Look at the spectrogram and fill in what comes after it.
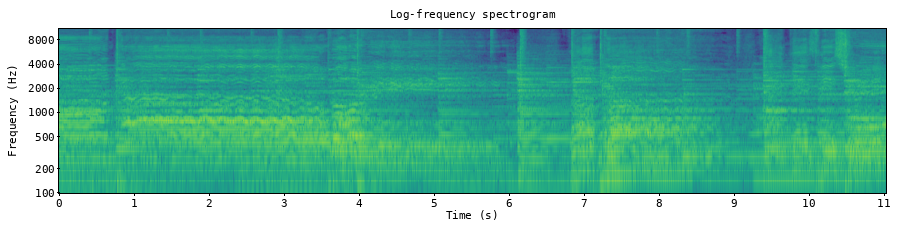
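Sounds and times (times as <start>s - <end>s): keyboard accompaniment: 0.0s - 11.0s
voices singing together: 0.0s - 11.0s.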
